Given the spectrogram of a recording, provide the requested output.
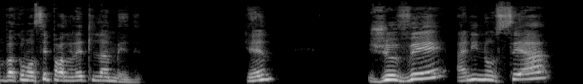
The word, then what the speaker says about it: ל: Maintenant, bien entendu, la lettre Lamed, sa prononciation c'est quoi? C'est Lamed.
